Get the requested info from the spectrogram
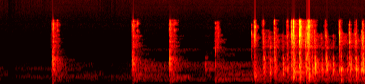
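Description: A few separate clicks, most likely a computer mouse clicking through dialog pages, then a quick run of typing on a computer keyboard starting about four seconds in.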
